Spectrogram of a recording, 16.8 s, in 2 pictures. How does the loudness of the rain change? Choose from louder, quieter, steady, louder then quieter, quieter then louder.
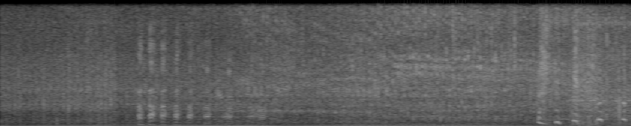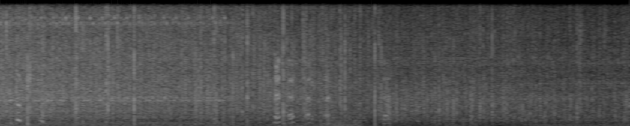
louder then quieter.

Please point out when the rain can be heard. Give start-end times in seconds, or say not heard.
0.0-16.7.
